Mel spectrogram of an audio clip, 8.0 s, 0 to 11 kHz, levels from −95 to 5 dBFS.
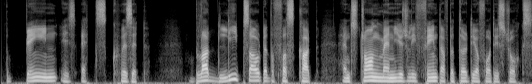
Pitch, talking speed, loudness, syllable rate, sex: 125 Hz, 160 wpm, -19 LUFS, 4.6 syllables/s, male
